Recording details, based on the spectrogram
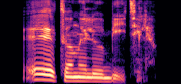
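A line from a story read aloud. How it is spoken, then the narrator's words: Grumble. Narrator (Russian): буркнул колдун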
